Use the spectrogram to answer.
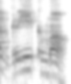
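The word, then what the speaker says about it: ग्रीष्म: फिर शब्द आता है, ये ग में र की मात्रा है, ग्री हो गया, आधा ख और म, उच्चारण हुआ ग्रीक म, ठीक है ना, उच्चारण हुआ ग्रीक म, ठीक है।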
